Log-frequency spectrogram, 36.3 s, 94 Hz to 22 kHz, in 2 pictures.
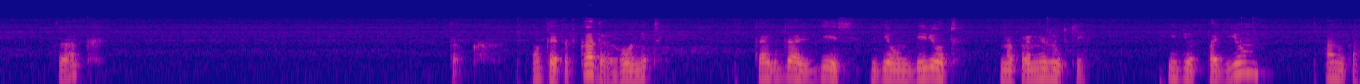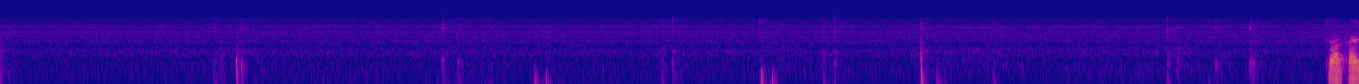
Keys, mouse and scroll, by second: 7.3 click, 8.5 Delete, 10.0-14.1 drag, 15.5 r, 17.7-21.2 drag, 21.4-24.1 middle drag, 25.3 r, 28.3 g, 30.5 i, 31.6-33.9 drag, 34.4 middle click.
